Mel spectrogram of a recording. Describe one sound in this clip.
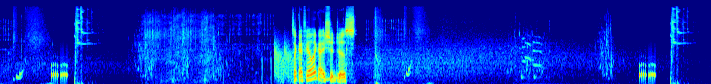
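A fishing game plays a short chime as a fish bites.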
